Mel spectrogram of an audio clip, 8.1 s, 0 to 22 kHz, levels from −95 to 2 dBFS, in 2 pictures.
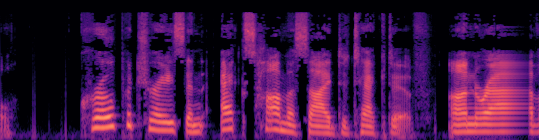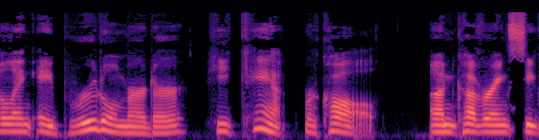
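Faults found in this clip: Fading buzz-hiss filling 3.75 to 3.98 s, speech resumes intact 210 ms late: call audio freeze, likely jitter buffer underrun from delayed packets, nothing lost.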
